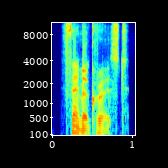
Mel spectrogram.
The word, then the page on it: phenocryst: British English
